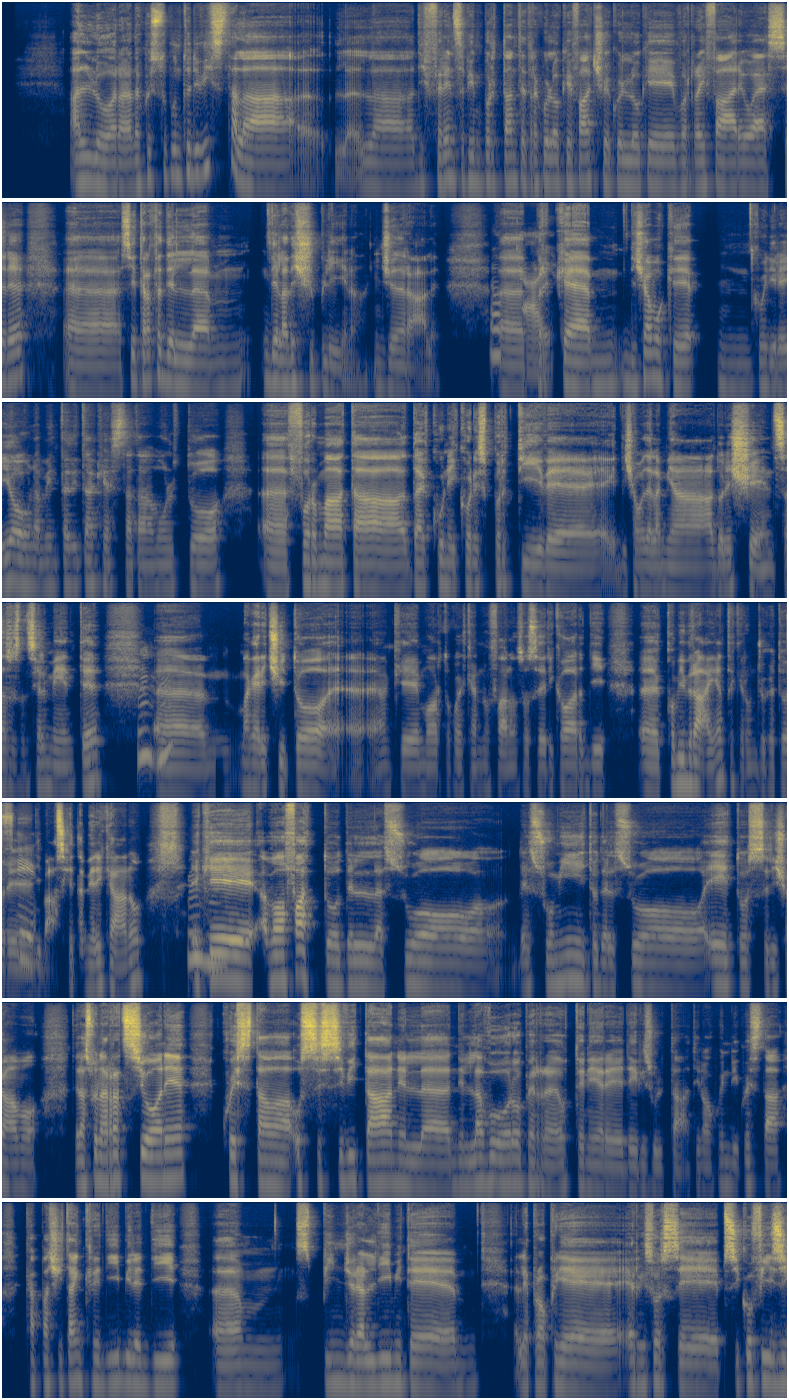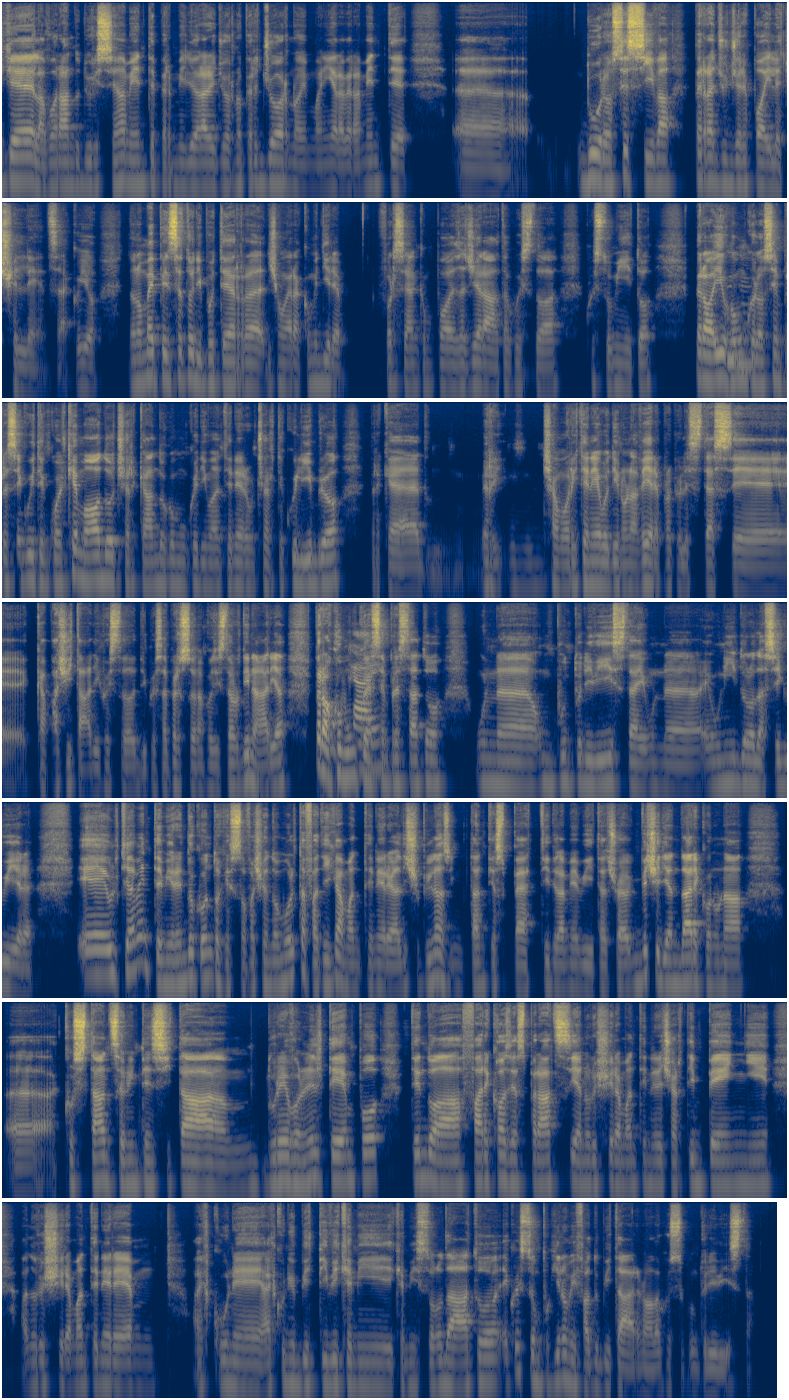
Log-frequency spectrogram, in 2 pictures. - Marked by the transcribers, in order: in Greek: "ethos"; "proprio" said as "propio"
- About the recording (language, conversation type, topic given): Italian, advice, Come posso costruire abitudini quotidiane che riflettano davvero chi sono e i miei valori?
- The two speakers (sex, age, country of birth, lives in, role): female, 20-24, Italy, Italy, advisor; male, 25-29, Italy, Italy, user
